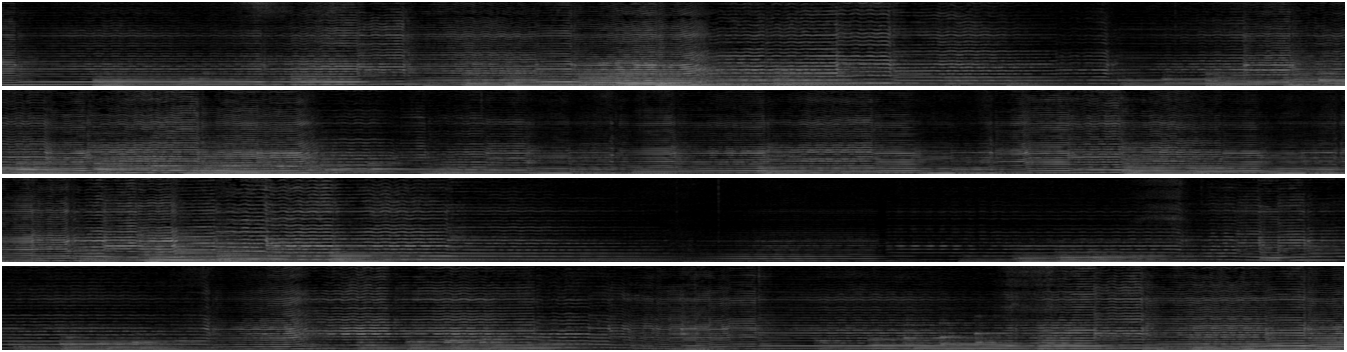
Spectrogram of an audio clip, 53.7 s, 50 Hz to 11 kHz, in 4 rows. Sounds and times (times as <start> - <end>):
Music: 0.0 - 53.7.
